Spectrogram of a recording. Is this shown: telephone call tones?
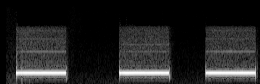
yes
